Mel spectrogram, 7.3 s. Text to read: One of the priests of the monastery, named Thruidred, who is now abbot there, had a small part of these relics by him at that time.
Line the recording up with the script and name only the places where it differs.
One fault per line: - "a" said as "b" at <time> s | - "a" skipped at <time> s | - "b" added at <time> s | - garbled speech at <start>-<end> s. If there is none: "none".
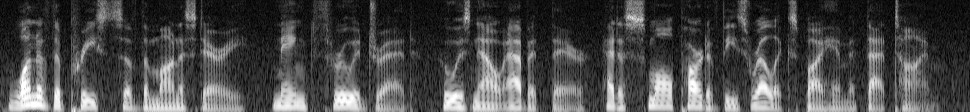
none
